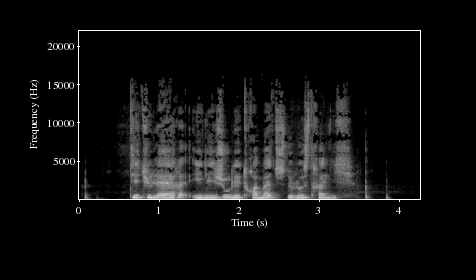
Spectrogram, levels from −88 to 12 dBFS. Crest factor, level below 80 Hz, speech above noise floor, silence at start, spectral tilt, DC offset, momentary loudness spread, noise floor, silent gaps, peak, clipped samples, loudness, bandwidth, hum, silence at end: 16 dB; -72 dBFS; 48 dB; 0.65 s; -3.5 dB/octave; under 0.1%; 13 LU; -67 dBFS; none; -4 dBFS; under 0.1%; -20 LUFS; 15 kHz; none; 0.85 s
